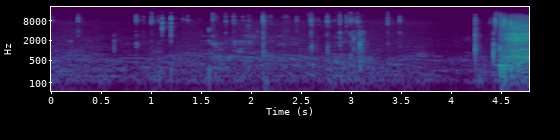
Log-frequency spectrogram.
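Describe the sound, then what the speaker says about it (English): Rapid, uneven keystrokes clatter on a computer keyboard up close, in short bursts with brief pauses, ending in a louder rustle. "I'm going to type in the name one more time"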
